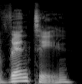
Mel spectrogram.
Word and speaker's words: Venti: Like a Venti. – Like a Venti, 20 Venti, Living Large. – Because it's 20. – 20 Venti. – Living Large. – Living Large. – Huh. – Venti rhymes with 20.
